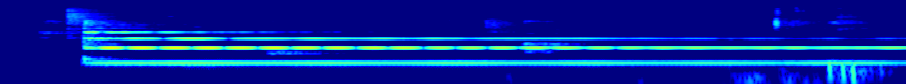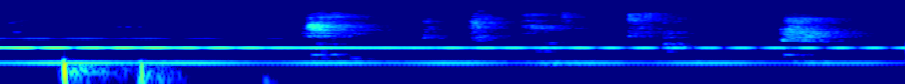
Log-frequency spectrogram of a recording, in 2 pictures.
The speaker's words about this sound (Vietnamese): Và để chúng nghe một tiếng chuông.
